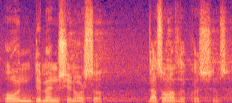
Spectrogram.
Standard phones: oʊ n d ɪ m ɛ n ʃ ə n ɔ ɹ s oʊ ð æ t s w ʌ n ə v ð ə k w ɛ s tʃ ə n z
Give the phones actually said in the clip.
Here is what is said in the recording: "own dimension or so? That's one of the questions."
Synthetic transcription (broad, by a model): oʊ n d ɪ m ɛ n ʃ ə n ɔ ɹ s oʊ ð æ t s w ʌ n ə v ð ə k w ɛ s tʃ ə n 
